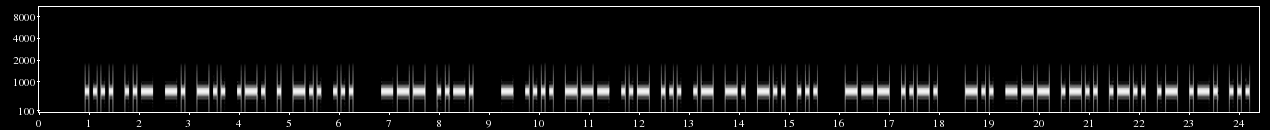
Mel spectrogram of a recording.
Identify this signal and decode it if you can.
Morse code, heard as a keyed tone, about 15 wpm, 700 Hz. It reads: HUNDREDS OF THOUSANDS OF DOLLARS
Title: Sets of 5 Words Encore 15wpm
